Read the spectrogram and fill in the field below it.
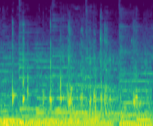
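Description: Horses pulling carriages along dirt roads clop in a steady hoof rhythm, with a brief whinny mixed in, fairly faint and unaccompanied by speech.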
